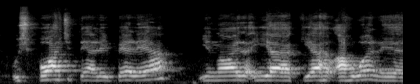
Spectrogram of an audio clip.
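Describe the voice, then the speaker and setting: This man has a high-pitched voice. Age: 40s. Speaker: actor. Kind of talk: casual chat.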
